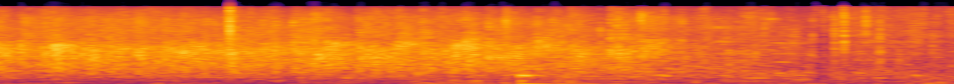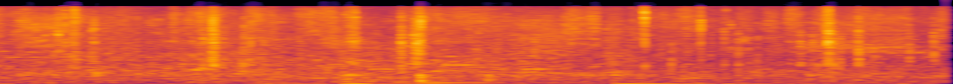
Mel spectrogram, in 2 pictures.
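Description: Audience at a Congress rally in Delhi clapping to welcome Ashok Gehlot, a dense wash of applause that swells early and then thins, with a voice speaking over it and a few sharp knocks.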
